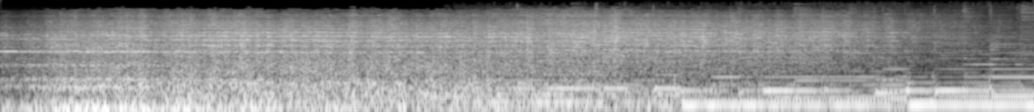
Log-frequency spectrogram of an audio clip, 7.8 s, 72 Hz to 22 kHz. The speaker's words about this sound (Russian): Пассажирский поезд номер 129 Красноярск-Анапа прибыл на первую платформу первого пути. Нумерация вагонов начинается с головы состава.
